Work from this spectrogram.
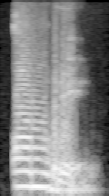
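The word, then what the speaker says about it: hombre: in G A now H is always silent in Spanish language okay always remember wherever H comes it will be silent in Spanish language so a ombre we do not need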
